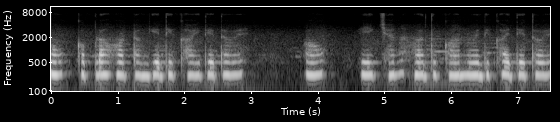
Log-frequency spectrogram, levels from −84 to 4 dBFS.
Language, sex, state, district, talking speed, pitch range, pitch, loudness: Chhattisgarhi, female, Chhattisgarh, Sukma, 130 wpm, 245-250 Hz, 245 Hz, -21 LUFS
